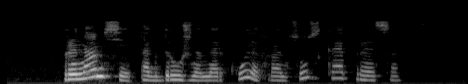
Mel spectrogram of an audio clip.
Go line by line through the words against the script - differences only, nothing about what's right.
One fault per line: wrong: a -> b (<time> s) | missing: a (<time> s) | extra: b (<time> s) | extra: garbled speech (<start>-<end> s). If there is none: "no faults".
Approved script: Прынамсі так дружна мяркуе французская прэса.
no faults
